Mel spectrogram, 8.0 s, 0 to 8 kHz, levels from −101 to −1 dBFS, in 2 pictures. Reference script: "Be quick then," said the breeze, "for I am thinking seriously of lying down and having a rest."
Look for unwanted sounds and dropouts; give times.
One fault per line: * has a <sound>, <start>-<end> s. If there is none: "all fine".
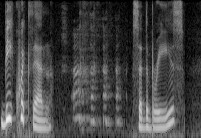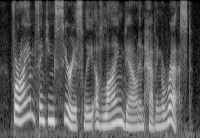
* has a laugh, 1.2-2.5 s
